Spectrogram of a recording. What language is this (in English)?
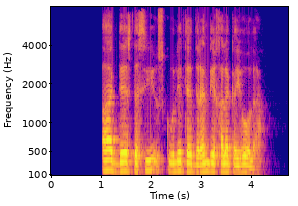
Phalura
